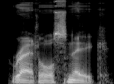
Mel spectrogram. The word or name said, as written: rattlesnake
